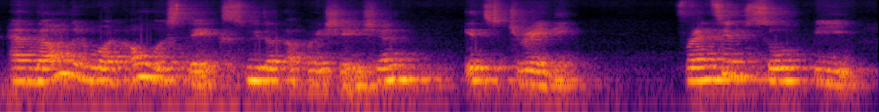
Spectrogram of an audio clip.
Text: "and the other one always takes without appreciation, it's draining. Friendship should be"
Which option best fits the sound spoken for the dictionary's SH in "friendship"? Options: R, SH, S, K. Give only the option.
S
